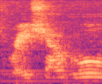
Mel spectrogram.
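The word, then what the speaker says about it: Ra's al Ghul: to the role of Raza ghoul I know the proper pronunciation is Ral ghoul but I'm not going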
